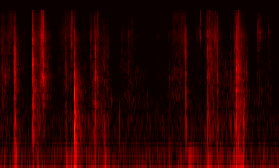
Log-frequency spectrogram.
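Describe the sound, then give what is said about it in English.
Oracle cards are shuffled by hand, giving many quick, faint papery slaps and flicks in an irregular rhythm. No voices are heard. “So we're going to start off by pulling some Oracle cards.”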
